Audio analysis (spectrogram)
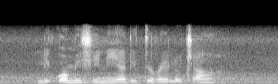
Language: Northern Sotho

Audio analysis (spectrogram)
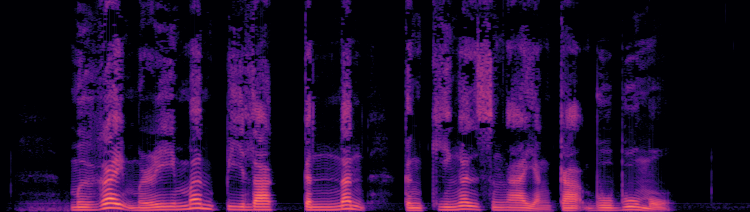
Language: Taroko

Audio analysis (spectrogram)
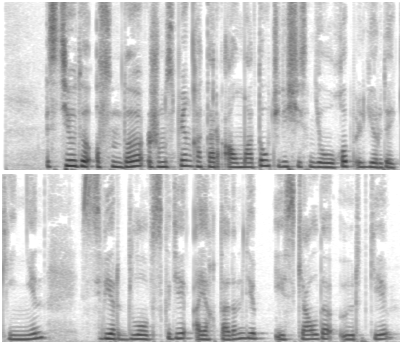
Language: Kazakh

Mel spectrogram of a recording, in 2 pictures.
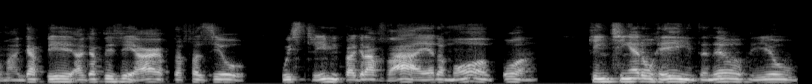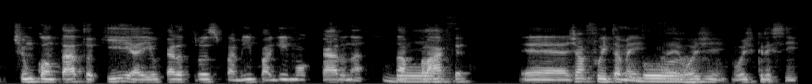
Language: Portuguese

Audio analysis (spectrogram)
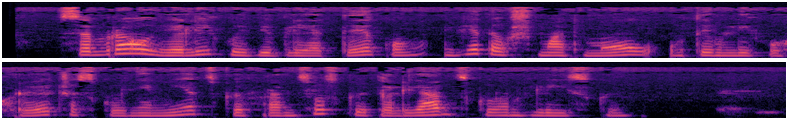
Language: Belarusian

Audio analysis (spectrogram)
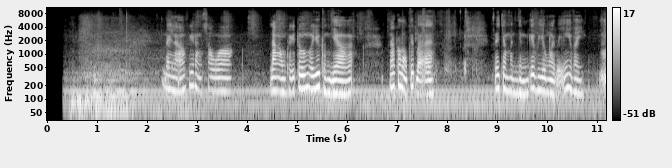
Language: Vietnamese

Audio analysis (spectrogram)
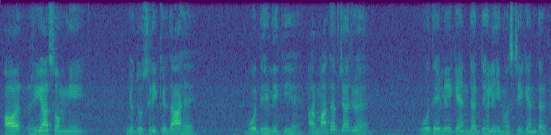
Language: Urdu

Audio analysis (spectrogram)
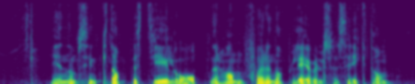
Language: Norwegian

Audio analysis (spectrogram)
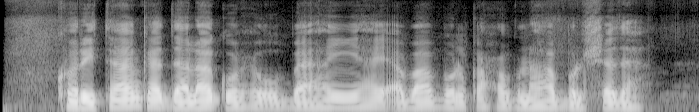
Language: Somali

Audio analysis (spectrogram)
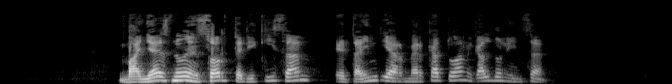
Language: Basque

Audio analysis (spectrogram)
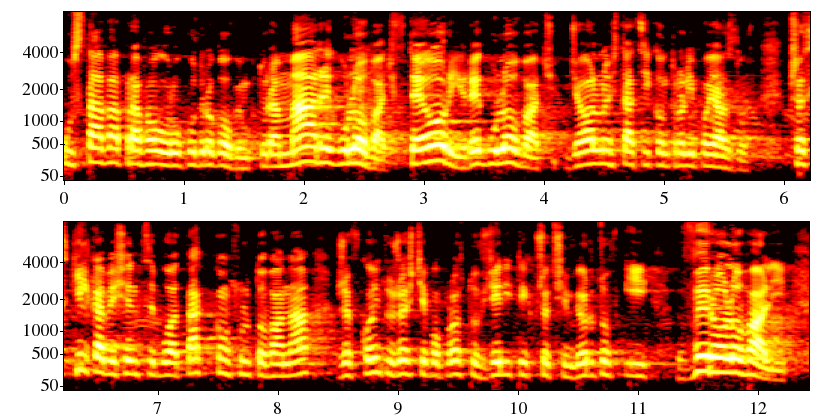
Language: Polish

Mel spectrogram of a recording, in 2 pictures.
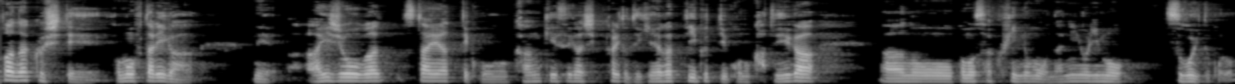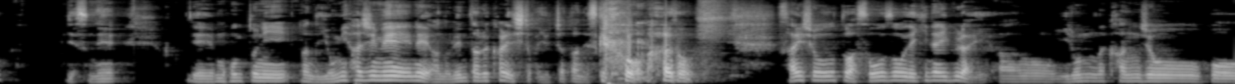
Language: Japanese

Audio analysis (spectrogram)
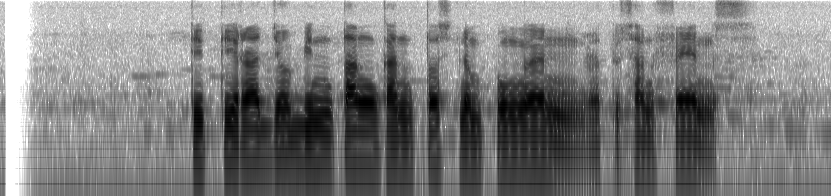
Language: Sundanese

